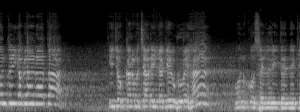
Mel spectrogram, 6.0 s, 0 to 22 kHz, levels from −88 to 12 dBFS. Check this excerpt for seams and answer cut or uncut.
uncut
